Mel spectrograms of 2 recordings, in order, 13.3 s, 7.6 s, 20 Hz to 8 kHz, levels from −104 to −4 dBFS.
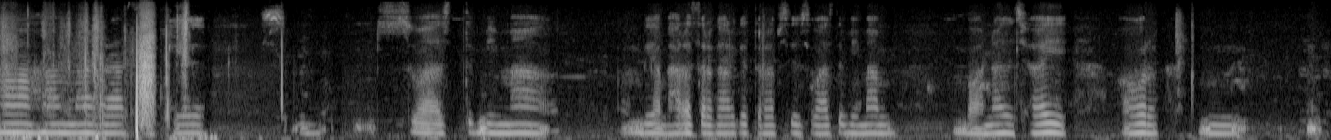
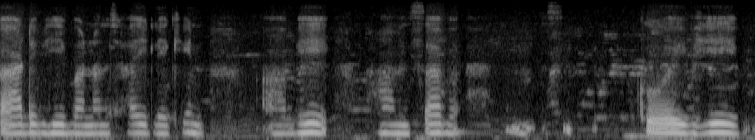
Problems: constant background noise, background conversations at intervals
